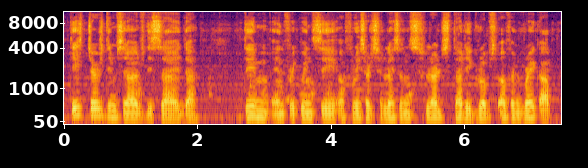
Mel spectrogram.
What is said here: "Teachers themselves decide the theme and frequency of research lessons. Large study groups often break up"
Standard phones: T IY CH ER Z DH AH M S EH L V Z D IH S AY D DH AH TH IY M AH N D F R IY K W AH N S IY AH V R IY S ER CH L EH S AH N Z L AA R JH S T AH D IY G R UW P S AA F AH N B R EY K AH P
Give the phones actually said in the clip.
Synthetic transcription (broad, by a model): T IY CH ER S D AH M S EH L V S D IH S AY D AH T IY M AH N D F R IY K W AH N S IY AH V R IY S ER CH L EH S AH N S L AA R JH S T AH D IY G R UW P S AA F AH N B R EY K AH P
